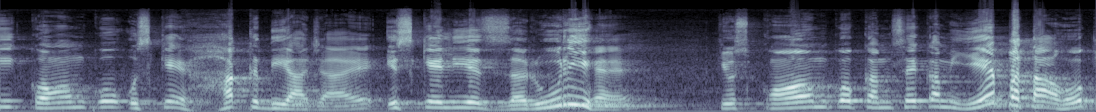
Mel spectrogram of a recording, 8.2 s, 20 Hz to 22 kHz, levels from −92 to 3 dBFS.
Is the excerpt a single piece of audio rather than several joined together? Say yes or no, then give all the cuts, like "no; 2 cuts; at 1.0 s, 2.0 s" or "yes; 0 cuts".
yes; 0 cuts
